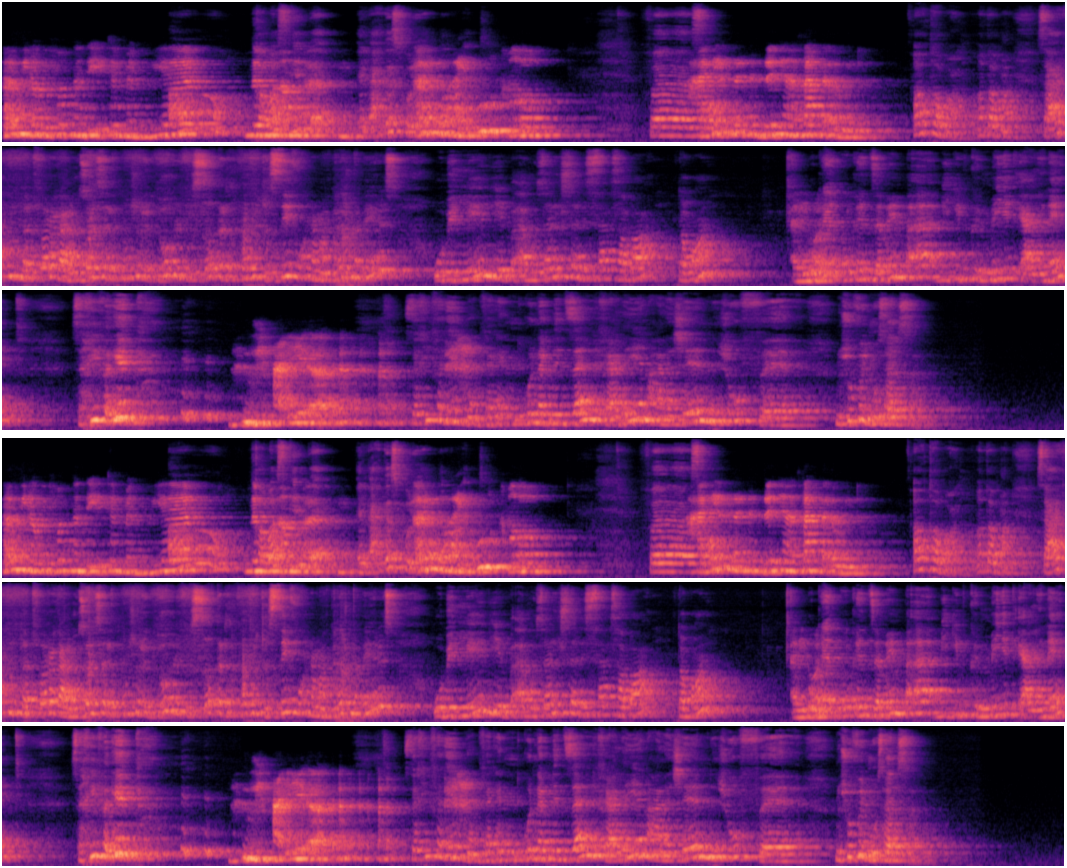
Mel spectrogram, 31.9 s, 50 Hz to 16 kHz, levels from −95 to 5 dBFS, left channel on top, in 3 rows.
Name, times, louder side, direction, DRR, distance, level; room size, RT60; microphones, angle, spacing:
voice 1, 0.0-2.0 2.4-3.5 4.1-5.4 6.8-8.6 18.5-18.9 23.5-25.2 25.7-25.9, right 1 dB, 90° right, -3 dB, 0.7 m, -23 dB
voice 2, 1.6-2.2 2.5-3.3 3.5-4.7 6.0-6.2 6.5-7.2 9.1-17.1 17.4-17.7 18.7-21.3 22.0-23.4 25.4-30.4, equal, 40° right, -3 dB, 0.4 m, -26 dB
3.0 x 2.1 x 2.4 m, 1.2 s
head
